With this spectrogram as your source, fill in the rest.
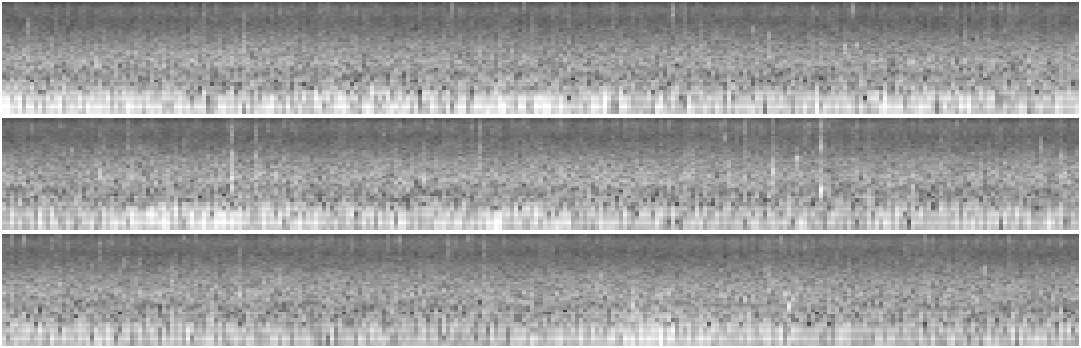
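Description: Thunder rumbles low in the distance.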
